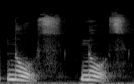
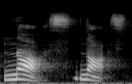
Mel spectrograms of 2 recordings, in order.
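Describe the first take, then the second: First: "nos" with a closed, rounded o; "nos" sounding like "nohs", not open; without accent, closed o. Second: "nós" with an open aw vowel; "nós" sounding like "naws", open o; accented, open o. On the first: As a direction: say "nos" with a tight oh vowel, no accent. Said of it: "uh, sharp accent". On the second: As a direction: say "nós" stronger, with the o wide open. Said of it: "more open sound". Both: Shown as a demonstration.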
